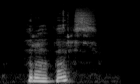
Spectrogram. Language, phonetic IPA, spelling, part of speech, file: Polish, [ˈrɛvɛrs], rewers, noun, LL-Q809 (pol)-rewers.wav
